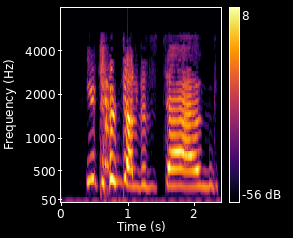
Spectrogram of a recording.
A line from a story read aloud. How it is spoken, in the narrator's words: whined Pettigrew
